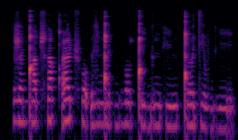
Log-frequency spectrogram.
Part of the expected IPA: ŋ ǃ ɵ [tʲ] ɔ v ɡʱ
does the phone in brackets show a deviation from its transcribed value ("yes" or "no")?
no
